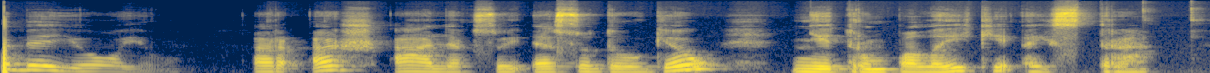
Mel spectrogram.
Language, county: Lithuanian, Alytus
